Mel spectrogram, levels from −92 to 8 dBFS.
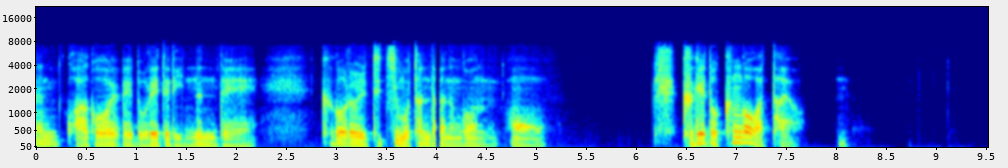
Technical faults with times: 3.99-4.04 gap at a join of encoded pieces

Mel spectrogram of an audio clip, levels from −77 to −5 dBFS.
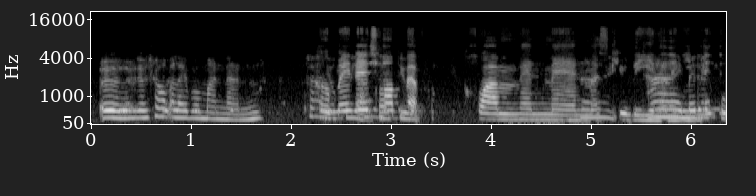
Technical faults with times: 0.00-6.36 video or display buzz
0.04-1.10 echo leak
1.69-1.98 echo leak
2.18-2.23 speech suppressed in double talk
2.82-2.88 echo leak
3.29-3.67 echo leak
3.72-3.85 speech suppressed in double talk
6.10-6.36 speech suppressed in double talk
6.23-6.27 echo leak

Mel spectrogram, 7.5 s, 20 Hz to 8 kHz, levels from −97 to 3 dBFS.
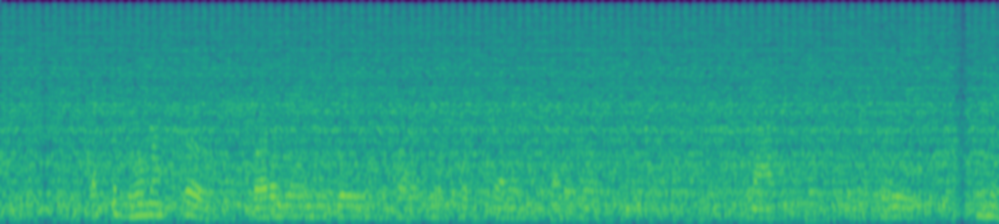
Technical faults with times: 0.00-7.49 other side's voice leaking through

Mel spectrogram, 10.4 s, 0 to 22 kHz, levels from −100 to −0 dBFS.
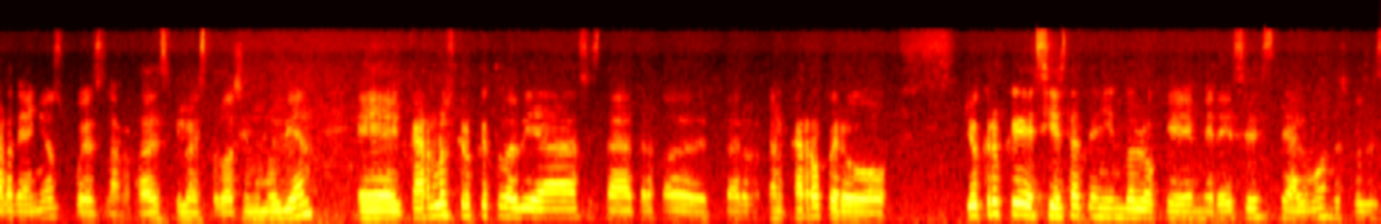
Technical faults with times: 0.00-10.36 noise suppressor artifacts
0.12-1.86 speech cut by the noise suppressor
3.03-3.77 speech cut by the noise suppressor
4.34-6.24 speech cut by the noise suppressor
7.26-8.19 speech cut by the noise suppressor
8.76-10.36 speech cut by the noise suppressor

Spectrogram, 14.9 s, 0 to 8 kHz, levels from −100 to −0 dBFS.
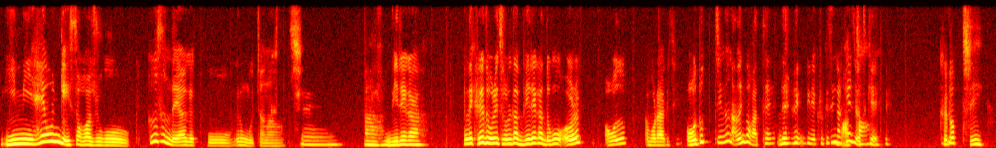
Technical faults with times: none

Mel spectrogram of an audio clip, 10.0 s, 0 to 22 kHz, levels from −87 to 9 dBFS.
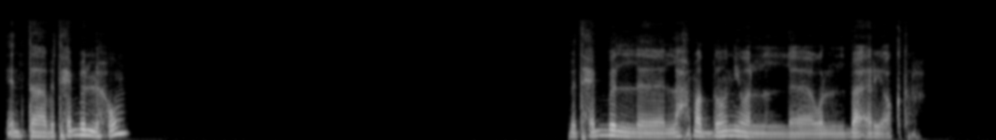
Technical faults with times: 2.77-4.68 switch to a distant microphone

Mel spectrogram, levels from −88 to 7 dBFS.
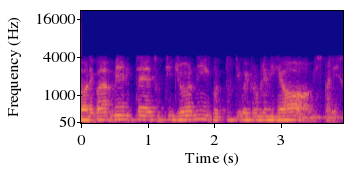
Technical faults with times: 0.00-3.94 Opus voice compression

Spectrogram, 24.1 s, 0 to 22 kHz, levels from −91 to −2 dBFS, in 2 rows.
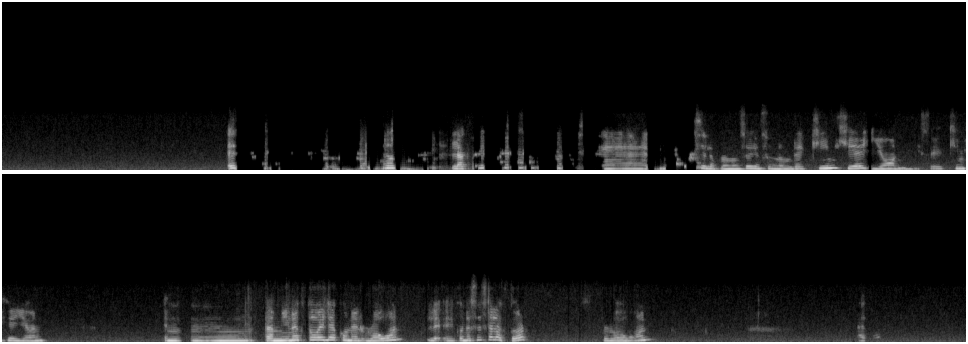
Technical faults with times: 2.92-3.14 speech suppressed in double talk
3.12-8.73 other side's voice leaking through
3.43-4.00 background gated by the echo canceller
4.64-8.70 speech suppressed in double talk
6.73-6.92 background gated by the echo canceller
10.82-10.89 speech suppressed in double talk
14.23-14.64 repeated packet loss (robotic sound)
14.93-15.11 jitter buffer slow-down
15.00-20.27 call bitrate drop
16.31-18.50 jitter buffer speed-up
19.58-20.04 jitter buffer speed-up

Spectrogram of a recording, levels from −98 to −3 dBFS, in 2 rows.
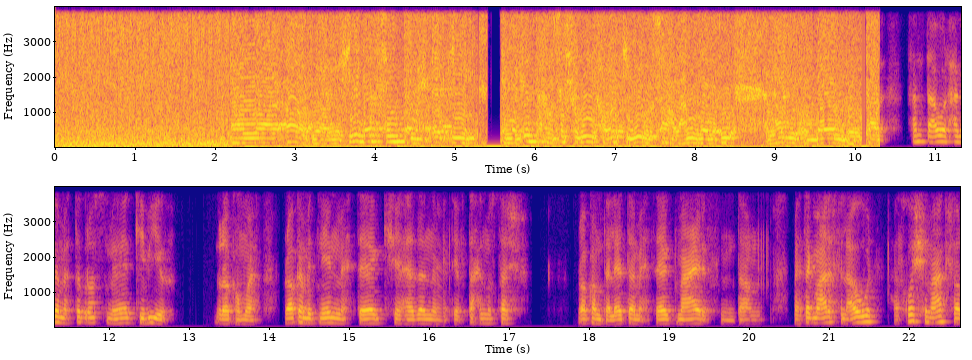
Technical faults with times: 0.00-10.30 companded audio read as linear

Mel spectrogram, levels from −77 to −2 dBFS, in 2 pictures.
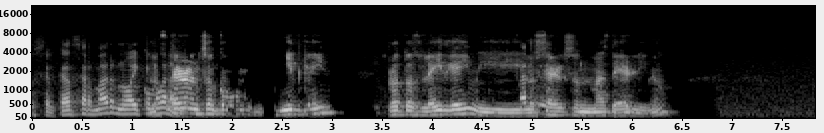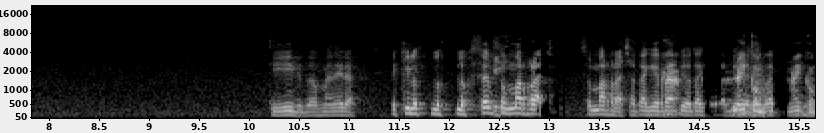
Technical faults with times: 2.03-3.49 echo leak
2.14-3.43 background gated by the echo canceller
3.99-5.80 speech suppressed in double talk
6.08-6.84 background gated by the echo canceller
12.88-15.66 speech suppressed in double talk
14.54-15.66 echo leak

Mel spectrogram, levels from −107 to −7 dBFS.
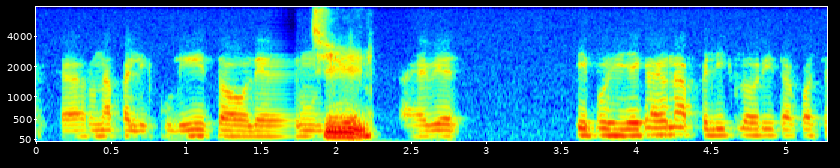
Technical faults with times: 1.56-1.75 call audio freeze
2.16-2.50 speech suppressed in double talk

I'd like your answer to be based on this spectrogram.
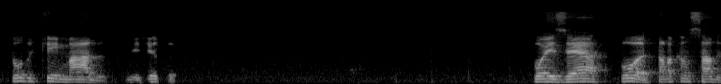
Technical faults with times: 0.00-7.22 channel delay (comb filtering)
1.24-1.82 speech suppressed in double talk

